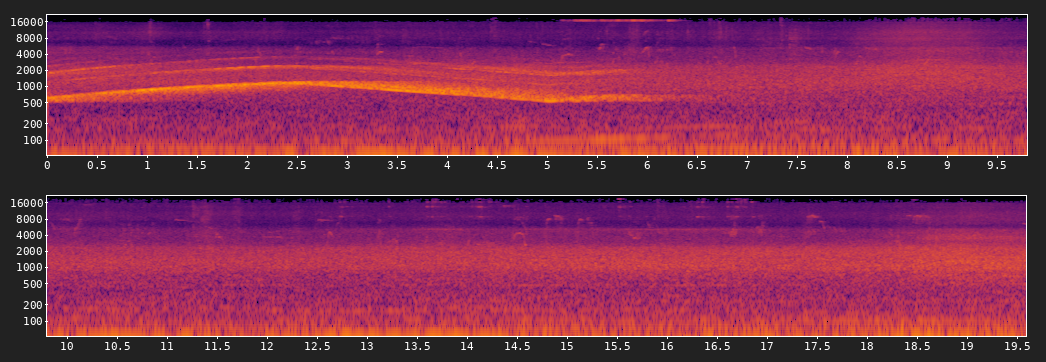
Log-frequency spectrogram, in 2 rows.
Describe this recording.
Blackbird and Siren, Altitude 100, Brussels. Merle et Sirène à l'Altitude 100.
